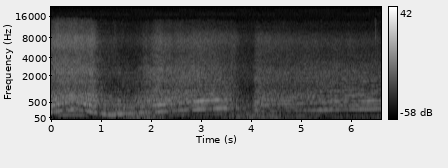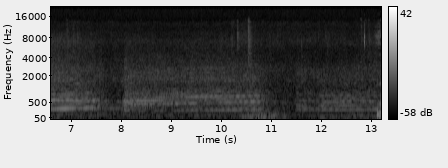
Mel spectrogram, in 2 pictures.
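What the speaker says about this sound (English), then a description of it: "we can hear John feathering the throttle at the stripe there" A Volkswagen drag race car at Santa Pod idles and is blipped on the throttle at the start line, its engine note rising and falling in repeated revs, loud and close throughout.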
